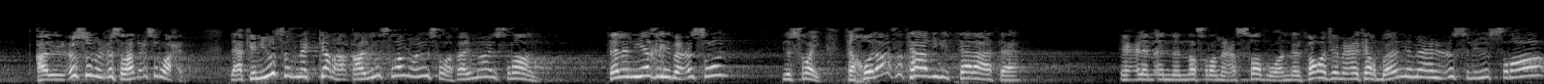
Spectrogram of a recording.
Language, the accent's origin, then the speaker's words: Arabic; Kuwait; إحنا عندنا بالكويت اليوم لما جاء الغزو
